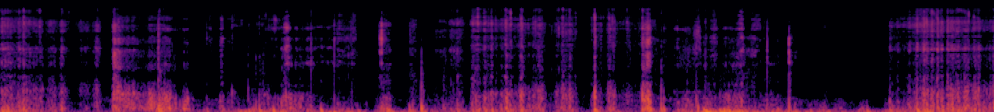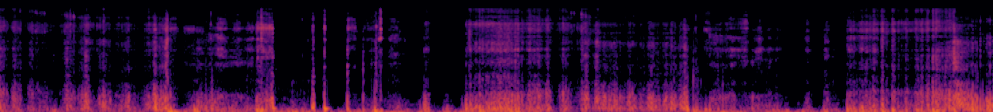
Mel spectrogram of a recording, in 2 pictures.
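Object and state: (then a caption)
Wooden pencil being shaved with a blade. A solid blue wooden colored pencil is shaved with a small metal blade, peeling off curls of wood. Repeated dry scraping and shaving strokes rasp along the pencil in quick bursts, with brief pauses between them and very little ring after each stroke.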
